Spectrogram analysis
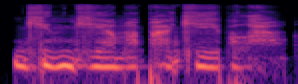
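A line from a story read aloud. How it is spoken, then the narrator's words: Wicked witch whispering. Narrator (Russian): прошептала злая волшебница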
